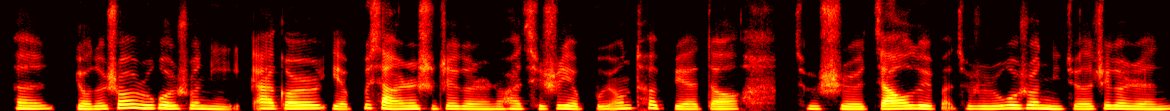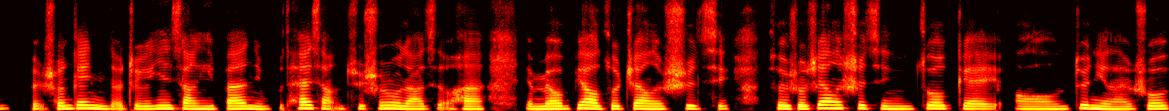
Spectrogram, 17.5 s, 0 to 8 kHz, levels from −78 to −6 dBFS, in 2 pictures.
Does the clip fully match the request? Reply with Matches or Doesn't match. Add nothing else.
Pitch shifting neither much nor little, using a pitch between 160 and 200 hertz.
Doesn't match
